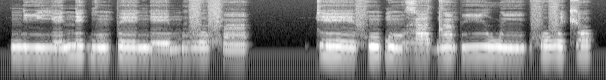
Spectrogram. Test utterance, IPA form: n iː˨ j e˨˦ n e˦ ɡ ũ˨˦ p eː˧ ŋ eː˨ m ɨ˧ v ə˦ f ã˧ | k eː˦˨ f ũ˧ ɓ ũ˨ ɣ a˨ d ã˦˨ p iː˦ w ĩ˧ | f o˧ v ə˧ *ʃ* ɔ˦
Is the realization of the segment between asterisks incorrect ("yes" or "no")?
yes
